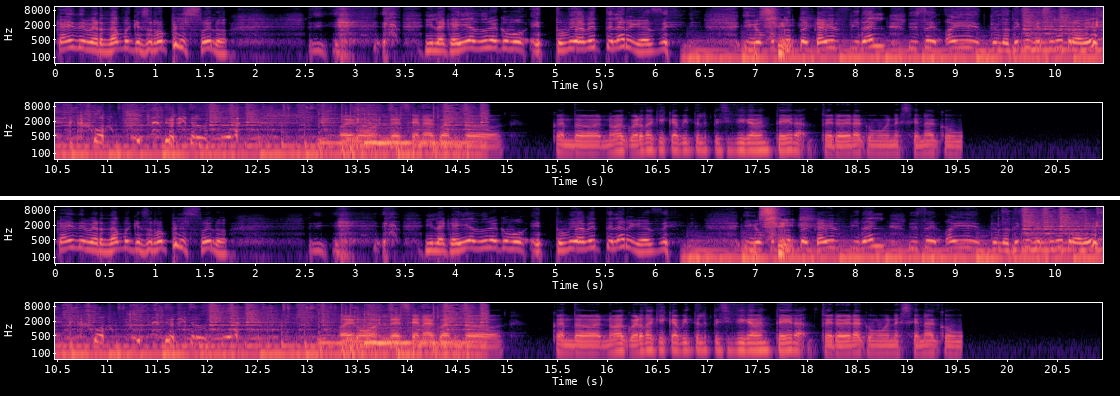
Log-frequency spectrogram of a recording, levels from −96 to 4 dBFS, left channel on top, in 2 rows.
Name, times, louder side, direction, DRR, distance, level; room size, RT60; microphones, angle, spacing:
voice 1, 0.0-14.0, left 2 dB, 65° left, 4.9 m, -28 dB
sound 1, 6.3-14.8, right 1 dB, 10° right, 0.6 m, -31 dB
voice 2, 7.1-7.4 12.9-13.0 13.3-15.0 15.5-19.6, right 2 dB, 25° right, 1.2 m, -29 dB
head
